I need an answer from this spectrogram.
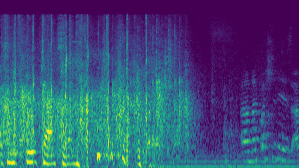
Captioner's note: applause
